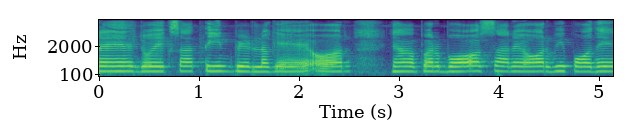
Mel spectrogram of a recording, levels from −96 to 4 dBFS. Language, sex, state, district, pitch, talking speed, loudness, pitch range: Hindi, female, Punjab, Pathankot, 225 Hz, 185 wpm, -14 LUFS, 220-225 Hz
